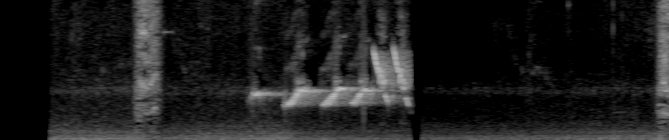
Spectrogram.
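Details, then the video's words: Female double-collared seedeater (coleiro tui tui) call, played to rouse males, gives a quick run of thin, high chirps rising over about a second and a half, over a low hum and a couple of sharp clicks. "PIADO DE FÊMEA DE COLEIRO ESQUENTAR COLEIRO TUI TUI"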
